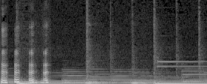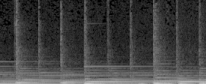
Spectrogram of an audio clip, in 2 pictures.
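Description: A slow, romantic pop ballad opens with sustained organ-like chords over a deep bass line and soft, steady beats. It plays loud, with no vocals yet.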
